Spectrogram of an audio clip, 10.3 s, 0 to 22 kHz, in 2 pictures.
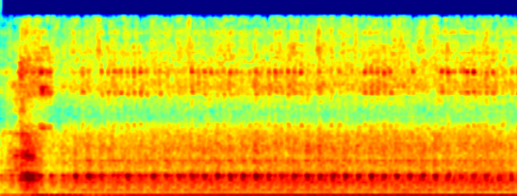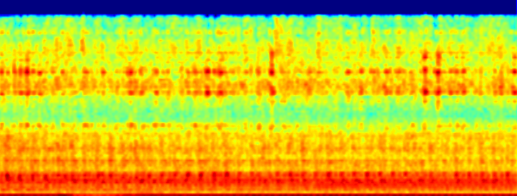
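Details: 1988 International 1654 tow truck, 7.3 IDI diesel, after installing Facet electronic lift pump to cure air intrusion that made it die after starting: glow plug ticking, cranks and fires quickly, settles to steady even idle without dying.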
